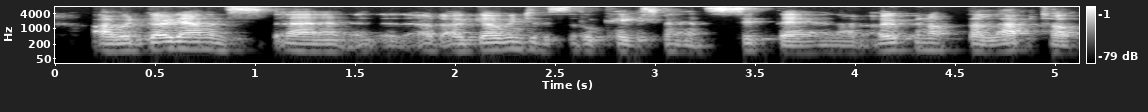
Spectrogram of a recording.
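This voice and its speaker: A man with an Australian accent talks fairly quickly at medium pitch, his pitch varying in an ordinary way. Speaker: poet, singer-songwriter and teacher. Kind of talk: interview answer.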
